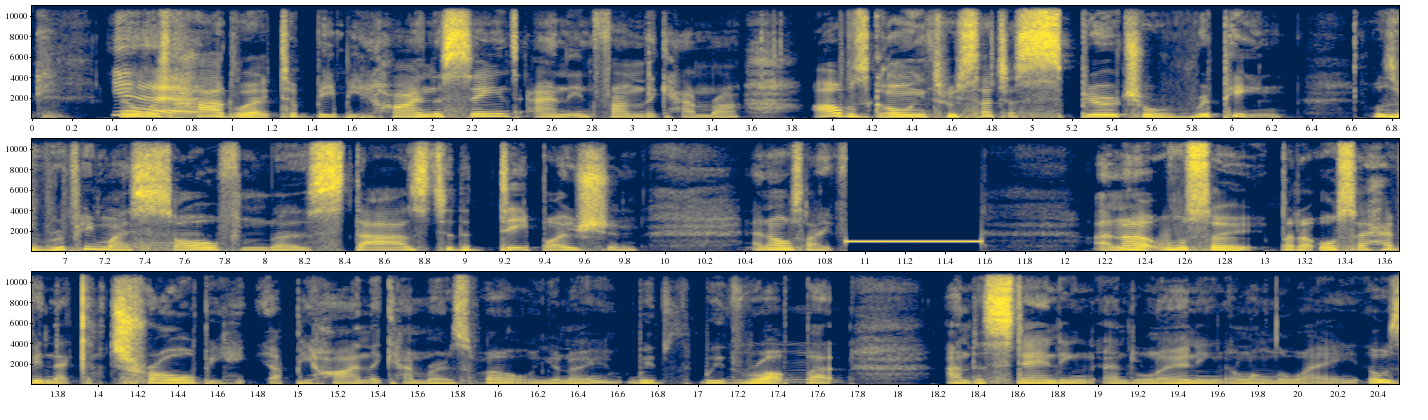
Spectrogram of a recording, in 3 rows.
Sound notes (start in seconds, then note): 10.9 beep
